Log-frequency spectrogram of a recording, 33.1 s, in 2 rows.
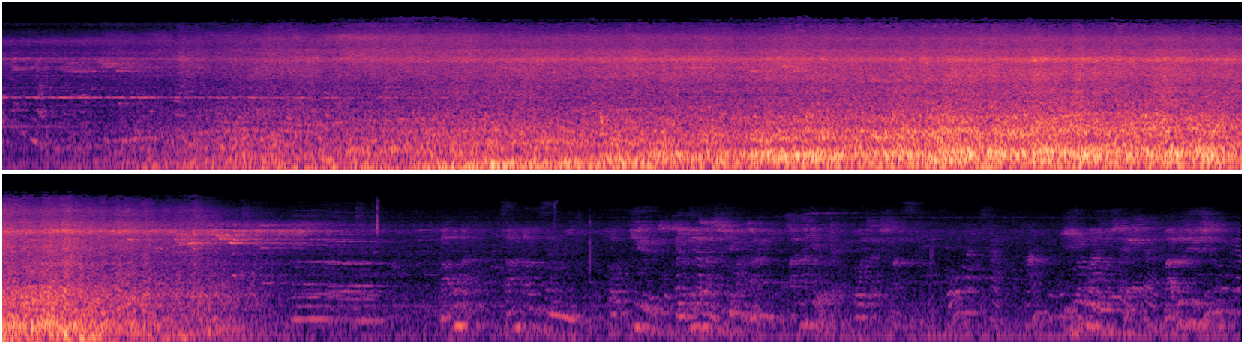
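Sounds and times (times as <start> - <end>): electric train rumbling: 0.0 - 22.4.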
